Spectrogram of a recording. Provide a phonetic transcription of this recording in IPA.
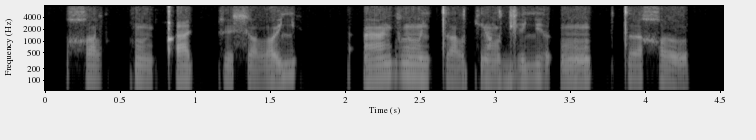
χ ʊ lˠ kː õ ɡ qʼ ɨ kː ʏ s ʏ lˠ ʏ lʲ | ʔ ã ɡ l õ lʲ t ɤ lˠ kʲ ẽ lˠ ɡʲ ɨ lʲ ɤ ʔ õ | t ɤ χ o

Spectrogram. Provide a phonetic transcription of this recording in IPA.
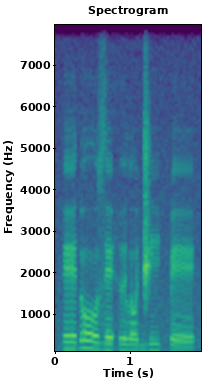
e˧ ɗ oː˦˨ z e˧ h ɨ˨ l o˨ d͡ʒ iː˨ k͡p eː˨

